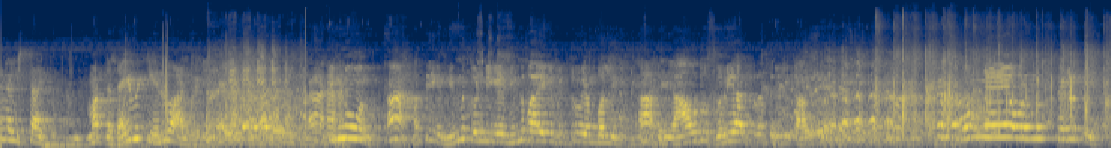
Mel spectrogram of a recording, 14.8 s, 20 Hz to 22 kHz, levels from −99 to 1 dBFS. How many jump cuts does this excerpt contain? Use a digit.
1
